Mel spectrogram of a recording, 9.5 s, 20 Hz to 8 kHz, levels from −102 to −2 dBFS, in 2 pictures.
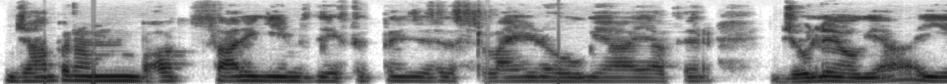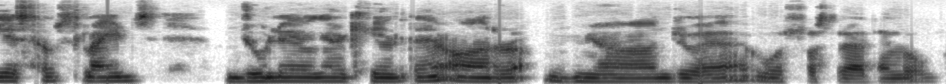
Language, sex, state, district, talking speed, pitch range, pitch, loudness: Hindi, male, Uttarakhand, Uttarkashi, 190 wpm, 130-145 Hz, 135 Hz, -18 LUFS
